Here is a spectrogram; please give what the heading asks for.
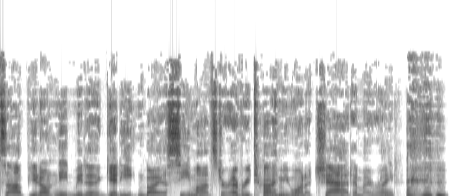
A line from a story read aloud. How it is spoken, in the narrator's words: Amaya giggled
